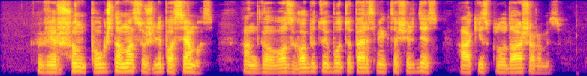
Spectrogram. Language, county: Lithuanian, Kaunas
